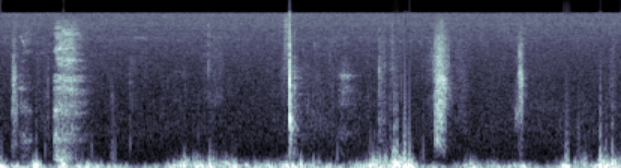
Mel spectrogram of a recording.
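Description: A basketball bounces on concrete.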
